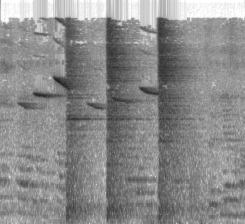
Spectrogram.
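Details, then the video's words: A captive caboclinho pé-de-serra seedeater, taken to a metalworking shop, sings clear, high whistled notes, some sliding down and some held level, while three loud knocks or thumps break in at intervals. "CABOCLINHO CANTANDO MUITO"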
